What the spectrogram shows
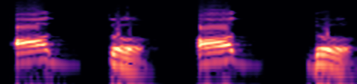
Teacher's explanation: দ দুইবার উচ্চারিত হচ্ছে, কিন্তু অদ্য জ ফলা কিন্তু উচ্চারিত হচ্ছে না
